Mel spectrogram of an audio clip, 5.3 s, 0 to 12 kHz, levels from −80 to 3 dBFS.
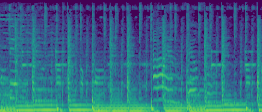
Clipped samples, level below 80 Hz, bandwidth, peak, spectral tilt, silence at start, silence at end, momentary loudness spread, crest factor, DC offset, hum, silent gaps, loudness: under 0.1%; -20 dBFS; 11 kHz; -4 dBFS; -5.5 dB/octave; 0 s; 0 s; 2 LU; 14 dB; under 0.1%; none; none; -19 LUFS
